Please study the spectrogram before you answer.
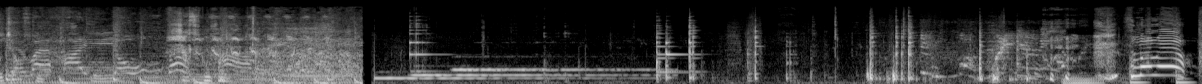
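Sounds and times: rapping over music: 0:00.0 - 0:02.5
chime-like bell tones: 0:03.7 - 0:07.0.

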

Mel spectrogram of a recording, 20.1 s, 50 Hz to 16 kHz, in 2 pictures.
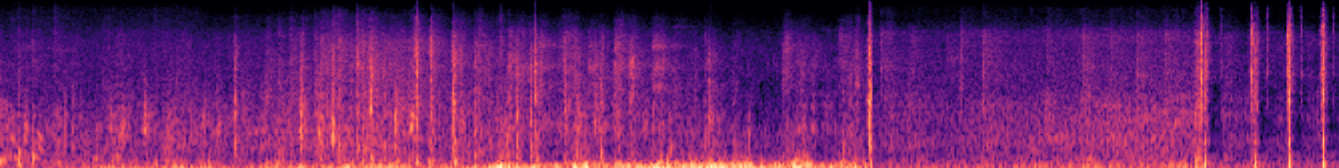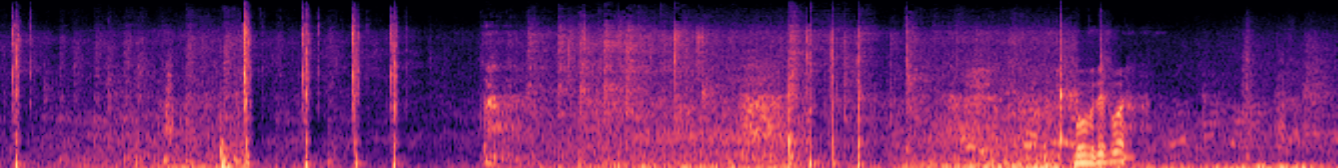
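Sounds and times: paintball markers firing: 0:08.9 - 0:11.1, 0:11.7 - 0:13.3, 0:16.0 - 0:16.9.

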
